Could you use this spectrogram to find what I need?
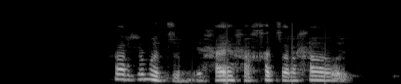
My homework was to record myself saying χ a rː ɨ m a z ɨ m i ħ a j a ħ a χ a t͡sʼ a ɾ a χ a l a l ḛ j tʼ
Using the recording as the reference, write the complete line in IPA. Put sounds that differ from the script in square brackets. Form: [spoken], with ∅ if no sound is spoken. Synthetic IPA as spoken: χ a rː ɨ m a [d͡z] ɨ m i ħ a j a ħ a χ a t͡sʼ a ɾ a [ħ] a l a l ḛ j tʼ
